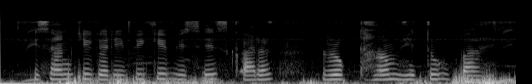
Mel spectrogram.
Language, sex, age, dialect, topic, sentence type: Bhojpuri, female, 25-30, Southern / Standard, agriculture, question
